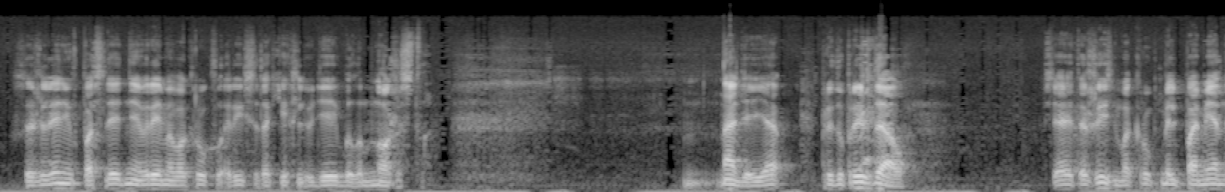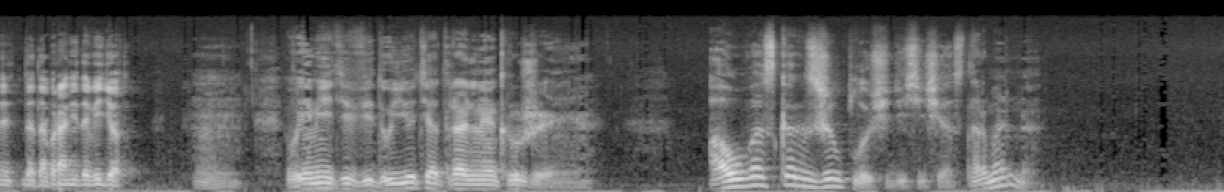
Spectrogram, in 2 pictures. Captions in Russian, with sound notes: К сожалению, в последнее время вокруг Ларисы таких людей было множество. Надя, [откашливается] я предупреждал. Вся эта жизнь вокруг Мельпомены до добра не доведёт. [откашливается] Вы имеете в виду её театральное окружение? А у вас как сжилплощади сейчас? Нормально,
